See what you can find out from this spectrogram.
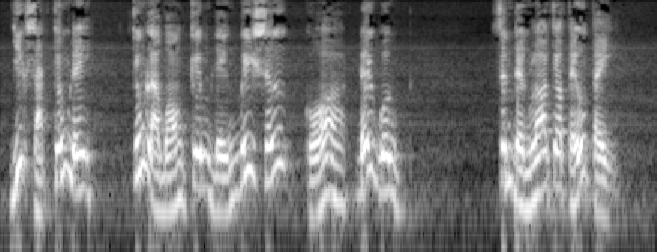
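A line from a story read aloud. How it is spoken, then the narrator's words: Sudden howl. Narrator (Vietnamese): Lục Tĩnh bỗng gào lên nói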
